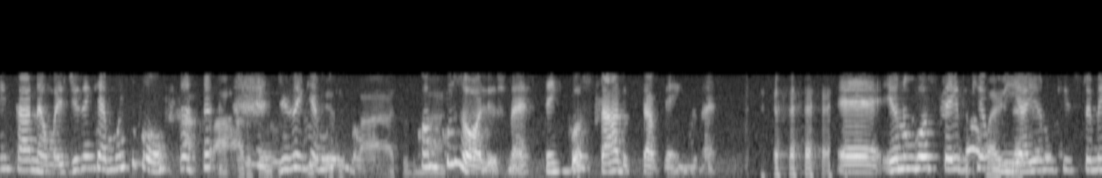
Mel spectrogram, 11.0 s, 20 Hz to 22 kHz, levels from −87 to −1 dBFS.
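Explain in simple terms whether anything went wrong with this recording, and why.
Several things went wrong, and they come in three kinds.

The first is echo leak. A faint, delayed copy of the voice trails behind it, about 0.22 seconds late. You hear it from 0.05 to 1.79 s, from 3.03 to 3.53 s, from 5.29 to 7.44 s, and as a brief scrap from 9.39 to 9.45 s. It is quiet. The likely cause is a loudspeaker on the far end. Its echo canceller missed part of the sound its microphone picked up, and sent it back.

The second is speech suppressed in double talk. Here the voice dips and thins out in pieces. This happens from 1.78 to 3.89 s, from 4.43 to 5.12 s, and from 9.64 to 10.66 s. In the first stretch about a second of speech is affected in total, and in the last most of a second. The echo canceller seems to have treated the talker as echo while both sides spoke, and turned them down.

The third is packet loss with pitch repetition. 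Three tiny gaps occur, at 2.68 to 2.70 s, 5.78 to 5.80 s, and 8.02 to 8.04 s. Each lasts about 20 milliseconds, which fits one lost packet. The receiver filled each gap by repeating the last bit of voice. That gives a brief held, slightly buzzy sound.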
